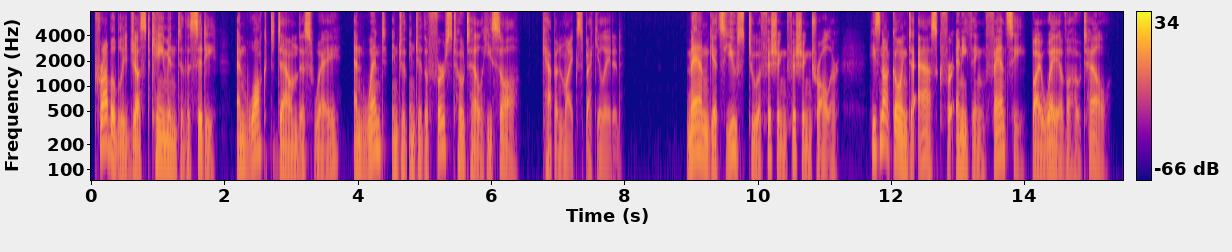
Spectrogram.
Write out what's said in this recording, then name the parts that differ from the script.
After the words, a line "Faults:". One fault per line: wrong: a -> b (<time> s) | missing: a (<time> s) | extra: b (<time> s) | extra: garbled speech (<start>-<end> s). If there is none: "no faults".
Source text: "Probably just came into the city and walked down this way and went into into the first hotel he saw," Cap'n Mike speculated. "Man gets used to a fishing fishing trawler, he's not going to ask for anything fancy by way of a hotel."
"Probably just came into the city and walked down this way and went into into the first hotel he saw," Cap'n Mike speculated. "Man gets used to a fishing fishing trawler, he's not going to ask for anything fancy by way of a hotel."
Faults:
no faults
